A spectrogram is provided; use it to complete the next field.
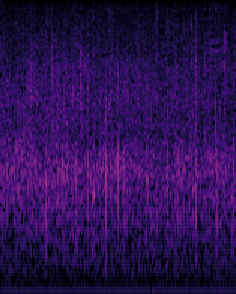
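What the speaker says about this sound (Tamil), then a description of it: "ஒருமுறை எல்லோரும் சிறப்பாக உங்களுடைய கரகோஷங்களை வழங்கிக் கொள்ளலாம்." An award-ceremony audience applauds in a dense, even clatter of many hands, held at steady loudness for a couple of seconds beneath a low constant hum.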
